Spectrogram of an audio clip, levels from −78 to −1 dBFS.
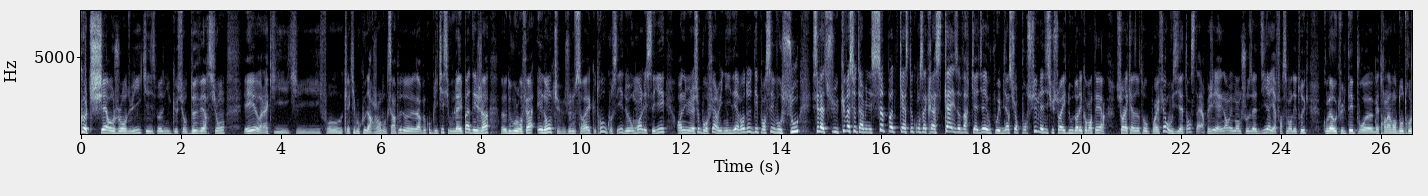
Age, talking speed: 20-39, 280 wpm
